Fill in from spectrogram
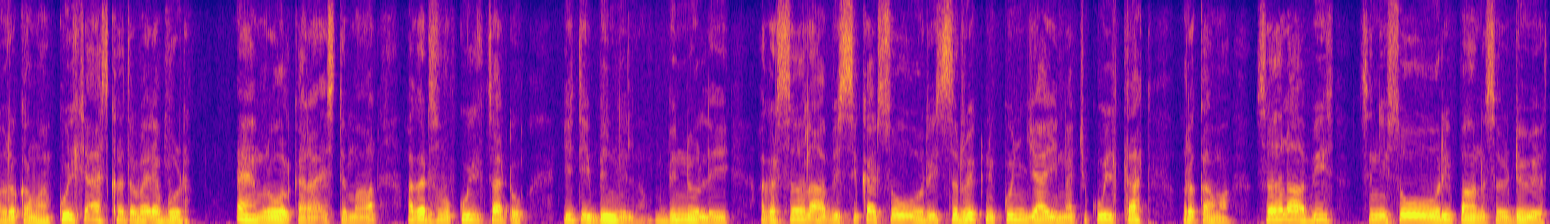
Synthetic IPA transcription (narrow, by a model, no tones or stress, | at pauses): ɾukamãːkulʲt͡ʃʰiɐskʰət̪ɐɾʋɐɾʲjaːbuɖ | ɐɦmɾoːlkɐɾaːist̪eːmaːl | ɐɡɐɾsʋokulʲt͡sɐʈoː | jit̪iːbinilbinoli | ɐɡɐɾsəːlaːbisikɐɾʲsoːɾisɾuknikund͡ʒaːinɐt͡ʃukulʲt̪ɐt̪ʰ | ɾɐkamãː | səːlaːbis | sinisoːɾiːpaːnsəɖiʋe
